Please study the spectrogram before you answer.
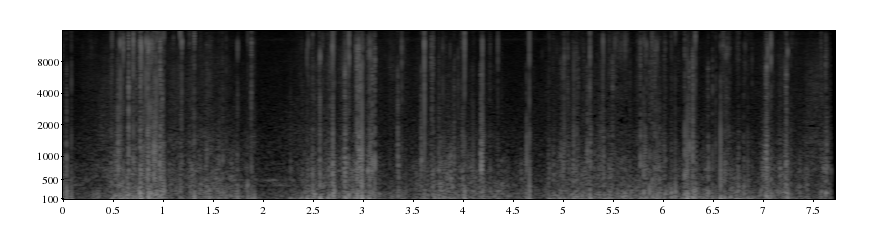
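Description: Long chrome nails scratch across a hollow, dome-shaped spiky rubber balance pod, a balance hemisphere, producing a dense run of rough, rustling scrapes. The sound is mostly a low, muffled rumble, with quick bright scratchy streaks over it, and it keeps going steadily for the whole clip without clear pauses.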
